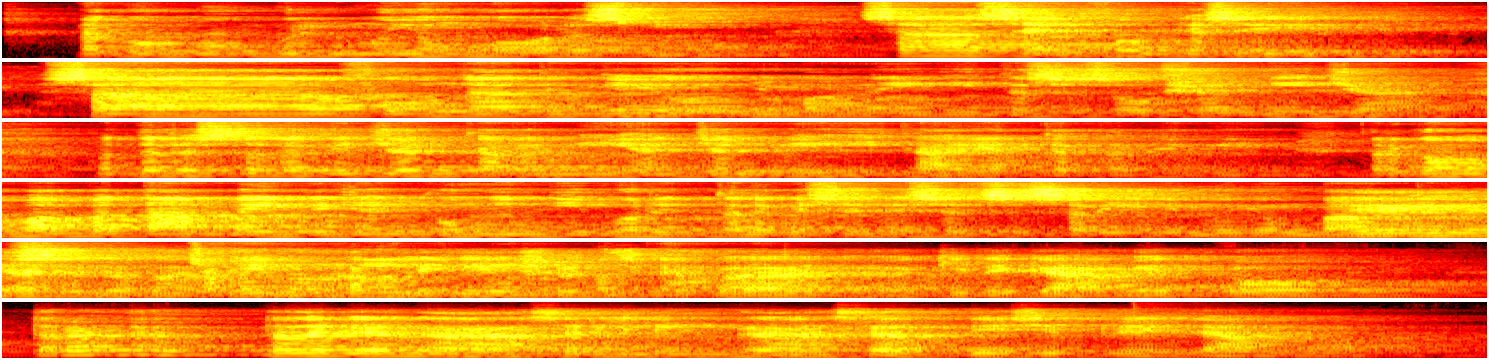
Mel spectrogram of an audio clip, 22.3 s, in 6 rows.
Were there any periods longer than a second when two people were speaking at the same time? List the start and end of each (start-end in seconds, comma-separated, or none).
14.5-16.8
